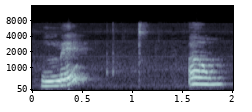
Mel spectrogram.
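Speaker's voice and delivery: "Leão" in two parts, Le... ão; teacher's two-beat "Leão"; syllable by syllable. Shown as a demonstration. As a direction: break "Leão" after Le, each part held. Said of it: "elas são divididas em uma e duas sílabas".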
